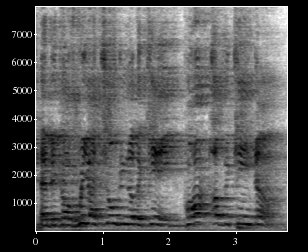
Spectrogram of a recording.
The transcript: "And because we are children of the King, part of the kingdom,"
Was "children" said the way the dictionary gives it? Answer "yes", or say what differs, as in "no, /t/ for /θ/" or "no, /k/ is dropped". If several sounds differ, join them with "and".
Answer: yes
